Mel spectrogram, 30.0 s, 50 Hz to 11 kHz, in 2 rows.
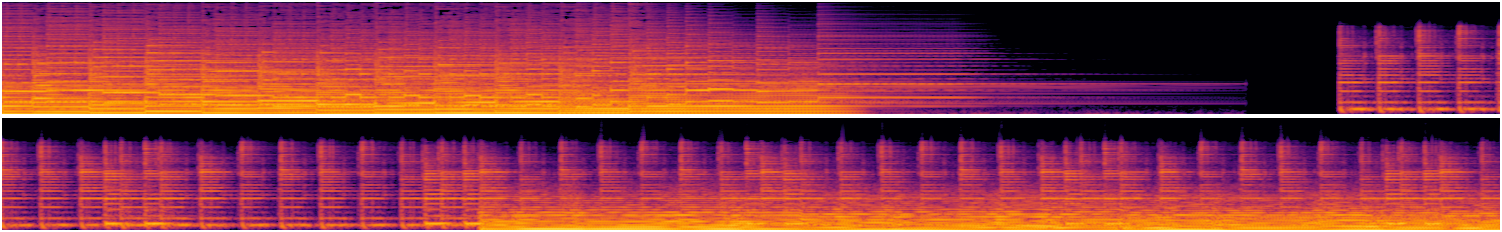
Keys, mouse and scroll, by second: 0.0 click, 0.2 click, 1.0 KP_1, 1.6 KP_7, 2.4 scroll up 1, 2.5 shift+d, 3.7 s, 4.9 shift+d, 6.7-7.4 scroll up 3, 7.4 click, 7.5 l, 8.2 g, 9.5 click, 10.0 g, 11.8 g, 12.7 KP_1, 13.2 scroll up 1, 13.4 KP_3, 14.3 click, 15.0 g, 15.6 KP_7, 16.1 g, 17.4 Tab, 17.5 KP_0, 18.0-18.6 scroll down 2, 18.6 click, 19.7-20.1 scroll down 3, 20.6 n, 21.2 n, 21.9 click, 22.2 n, 22.6-23.6 drag, 23.6 ctrl+a, 24.4 click, 25.9 ctrl+a, 26.9 n, 27.5 click, 28.3-28.9 scroll down 3, 28.9 click, 29.7 KP_5.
